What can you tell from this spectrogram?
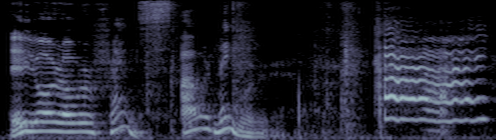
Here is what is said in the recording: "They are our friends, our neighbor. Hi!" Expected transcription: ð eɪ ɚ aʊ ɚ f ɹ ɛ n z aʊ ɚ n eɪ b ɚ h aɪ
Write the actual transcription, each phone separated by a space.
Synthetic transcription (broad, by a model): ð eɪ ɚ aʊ ɚ f ɹ ɛ n z aʊ ɚ n eɪ b ɚ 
